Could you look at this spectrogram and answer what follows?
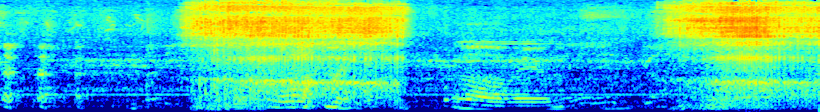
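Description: Loud, harsh, rasping snores on each breath, with a voiced groan between them.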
